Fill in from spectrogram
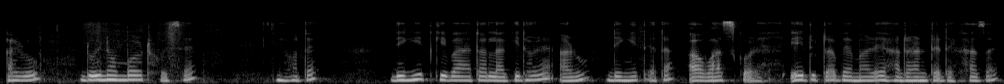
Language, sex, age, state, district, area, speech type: Assamese, female, 30-45, Assam, Charaideo, rural, spontaneous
